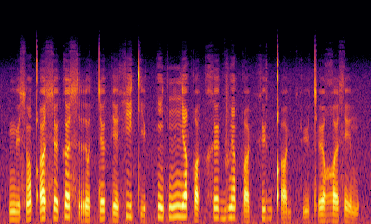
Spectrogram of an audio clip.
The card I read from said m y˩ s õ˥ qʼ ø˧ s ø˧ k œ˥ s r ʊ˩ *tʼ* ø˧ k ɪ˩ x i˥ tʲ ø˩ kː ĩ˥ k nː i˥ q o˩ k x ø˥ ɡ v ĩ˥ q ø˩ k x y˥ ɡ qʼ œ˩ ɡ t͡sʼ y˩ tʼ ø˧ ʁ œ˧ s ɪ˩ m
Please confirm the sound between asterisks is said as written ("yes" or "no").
no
